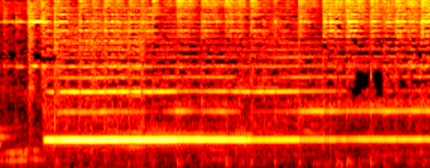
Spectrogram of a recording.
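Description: A conch shell (shankh) blown in one long, steady, unwavering note that starts about half a second in and is held on past the end, loudest at first. It is sounded for the aarti, over a puja hand bell ringing continuously.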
